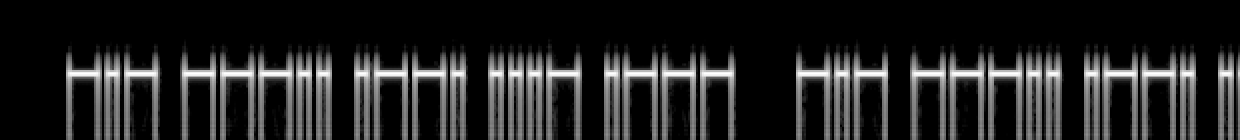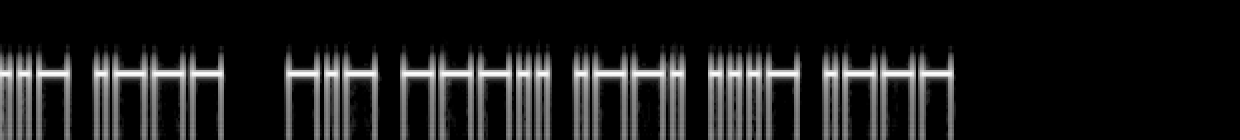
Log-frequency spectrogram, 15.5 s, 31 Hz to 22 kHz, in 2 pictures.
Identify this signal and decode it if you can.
Morse code, heard as a keyed tone, about 19 wpm, 700 Hz. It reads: K8PVJ K8PVJ K8PVJ
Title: USA Call Signs Repeated 3x 20wpm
